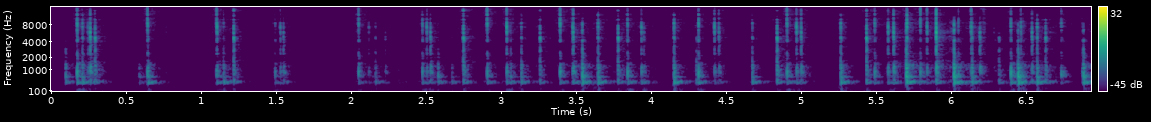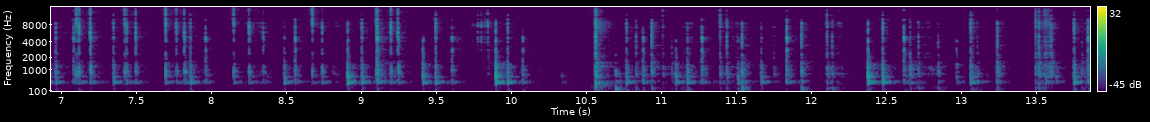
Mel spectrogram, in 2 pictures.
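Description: The metal fittings of a wooden barrel chest from a thrift shop are tapped with nails and fingertips in a quick, steady stream of light clicks. The taps are short and dry with almost no ring, centered on a mid pitch. There is a brief pause just past ten seconds before the tapping resumes.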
